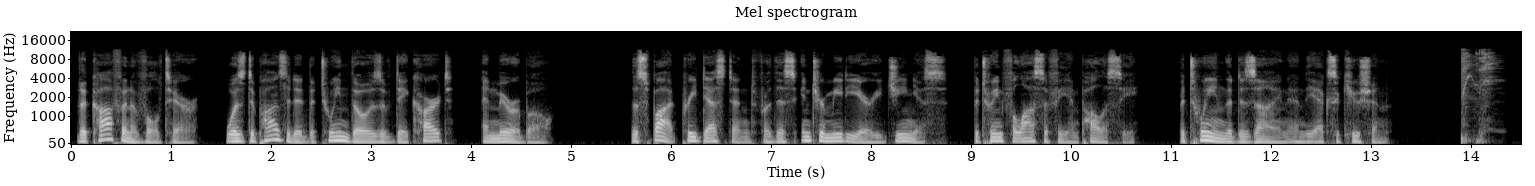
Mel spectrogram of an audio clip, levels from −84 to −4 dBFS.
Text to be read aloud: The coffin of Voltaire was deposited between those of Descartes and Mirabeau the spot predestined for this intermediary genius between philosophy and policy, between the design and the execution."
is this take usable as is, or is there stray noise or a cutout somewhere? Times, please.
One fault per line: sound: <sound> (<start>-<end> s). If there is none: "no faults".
sound: thud (13.9-14.4 s)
